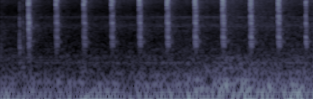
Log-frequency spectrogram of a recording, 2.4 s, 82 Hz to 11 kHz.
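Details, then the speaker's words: Turbo Lexus IS300 with ECU Masters plug-and-play harness kit, injector test before first start; number one injector heard and felt clicking, crisp evenly spaced ticks about five per second over a quiet hum, firing normally. "Okay. So I heard the number one injector clicking. I felt the number one injector clicking."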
